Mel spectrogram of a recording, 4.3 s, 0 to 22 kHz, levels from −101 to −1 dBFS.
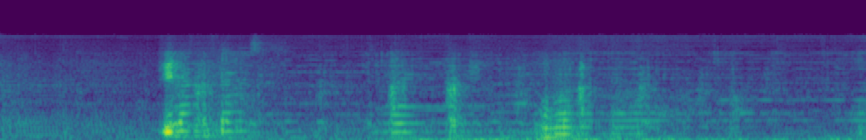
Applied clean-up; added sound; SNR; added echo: neural mask model DeepFilterNet 3.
